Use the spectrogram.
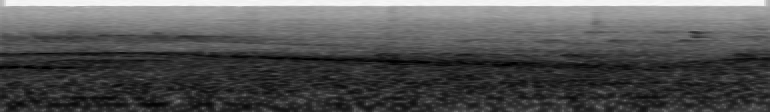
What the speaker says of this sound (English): You hear them sirens.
